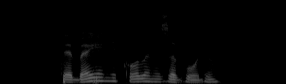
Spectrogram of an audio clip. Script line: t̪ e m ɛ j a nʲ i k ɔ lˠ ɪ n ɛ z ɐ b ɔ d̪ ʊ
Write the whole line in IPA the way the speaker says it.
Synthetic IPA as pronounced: t̪ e b ɛ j a nʲ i k ɔ lˠ ɪ n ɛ z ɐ b u d̪ ʊ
